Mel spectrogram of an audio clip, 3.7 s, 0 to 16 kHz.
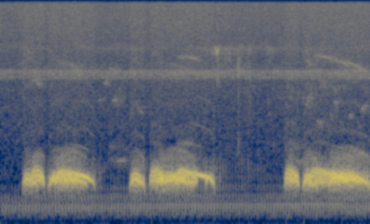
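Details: Song of a spotted dove in Kon Tum, Vietnam, late November 2017: two coo phrases, each a brief note then a longer mellow one that trails downward, separated by a pause, with low steady hum beneath.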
